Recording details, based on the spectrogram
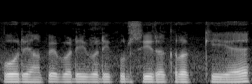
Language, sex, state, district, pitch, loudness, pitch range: Hindi, male, Haryana, Rohtak, 120 Hz, -17 LUFS, 115-120 Hz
